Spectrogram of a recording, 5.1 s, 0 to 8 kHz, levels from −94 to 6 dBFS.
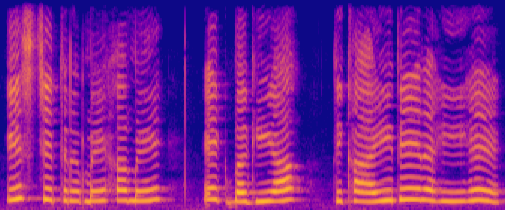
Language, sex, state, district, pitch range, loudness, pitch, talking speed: Hindi, female, Madhya Pradesh, Bhopal, 365-415 Hz, -15 LUFS, 385 Hz, 120 wpm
